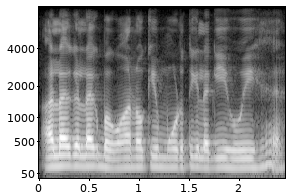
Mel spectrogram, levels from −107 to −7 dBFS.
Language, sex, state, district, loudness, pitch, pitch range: Hindi, male, Rajasthan, Jaipur, -18 LUFS, 125 Hz, 125-130 Hz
